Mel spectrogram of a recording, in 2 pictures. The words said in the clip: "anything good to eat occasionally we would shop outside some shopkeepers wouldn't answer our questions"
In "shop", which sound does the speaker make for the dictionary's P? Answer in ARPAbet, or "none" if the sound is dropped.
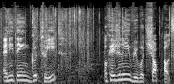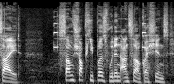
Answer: P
